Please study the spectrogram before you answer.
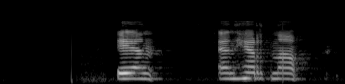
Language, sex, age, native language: Icelandic, female, 9, Icelandic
